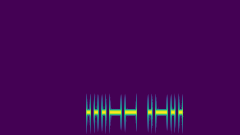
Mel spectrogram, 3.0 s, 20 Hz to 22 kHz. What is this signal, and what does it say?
Morse code, heard as a keyed tone, about 25 wpm, 700 Hz. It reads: 3 L
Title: Single-Letter Single-Number 25wpm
